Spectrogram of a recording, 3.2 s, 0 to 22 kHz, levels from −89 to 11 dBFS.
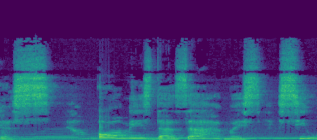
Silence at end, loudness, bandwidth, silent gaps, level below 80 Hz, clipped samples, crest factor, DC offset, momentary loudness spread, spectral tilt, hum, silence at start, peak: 0 s; -15 LUFS; 16.5 kHz; none; -52 dBFS; under 0.1%; 16 dB; under 0.1%; 7 LU; -2.5 dB/octave; none; 0 s; -2 dBFS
